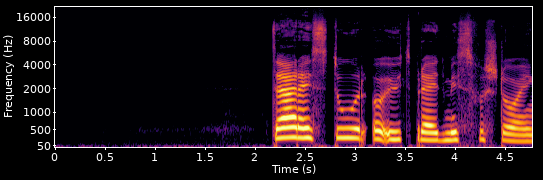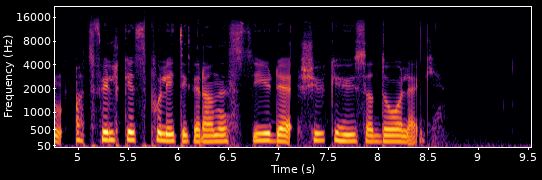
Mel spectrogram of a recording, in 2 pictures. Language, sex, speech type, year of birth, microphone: Norwegian, female, read, 1990, Sennheiser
